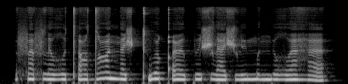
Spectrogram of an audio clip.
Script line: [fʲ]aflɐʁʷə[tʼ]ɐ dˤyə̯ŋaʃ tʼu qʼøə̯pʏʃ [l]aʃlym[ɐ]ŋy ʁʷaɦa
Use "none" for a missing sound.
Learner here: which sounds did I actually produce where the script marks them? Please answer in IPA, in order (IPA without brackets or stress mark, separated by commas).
f, tʼ, l, ə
